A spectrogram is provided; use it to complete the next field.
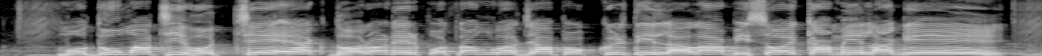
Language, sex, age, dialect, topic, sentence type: Bengali, male, 18-24, Jharkhandi, agriculture, statement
